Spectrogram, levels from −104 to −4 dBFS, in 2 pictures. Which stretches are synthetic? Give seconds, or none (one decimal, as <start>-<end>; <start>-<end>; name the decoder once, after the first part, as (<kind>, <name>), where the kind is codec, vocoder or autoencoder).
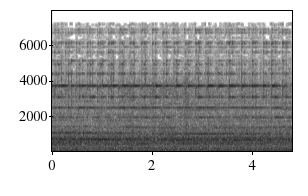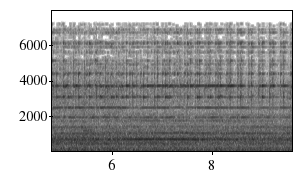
5.0-6.2 (vocoder, BigVGAN v2); 7.1-7.7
